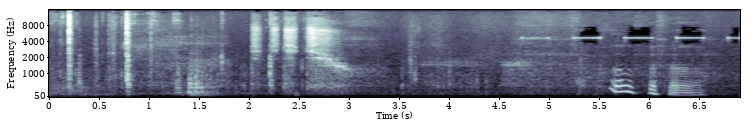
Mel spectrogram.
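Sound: car being turned off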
